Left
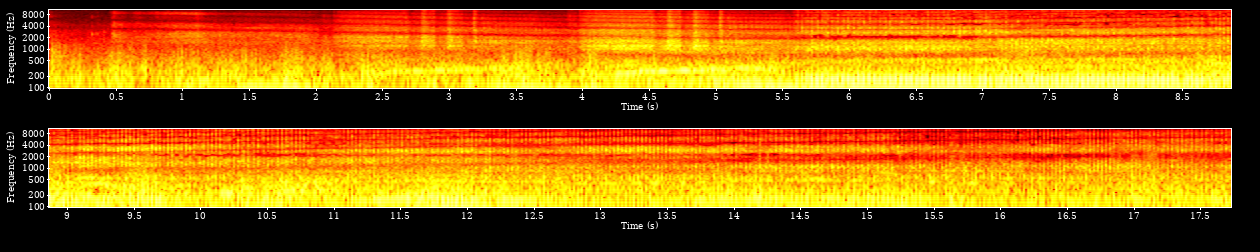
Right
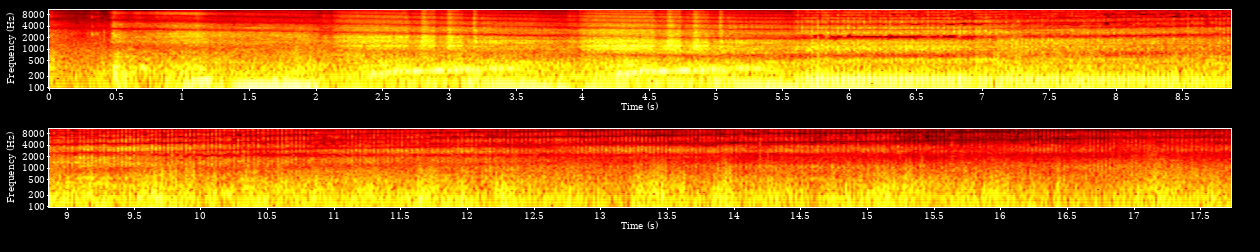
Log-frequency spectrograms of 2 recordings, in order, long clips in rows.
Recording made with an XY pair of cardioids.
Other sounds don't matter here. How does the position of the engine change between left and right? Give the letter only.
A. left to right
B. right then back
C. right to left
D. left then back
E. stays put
C.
